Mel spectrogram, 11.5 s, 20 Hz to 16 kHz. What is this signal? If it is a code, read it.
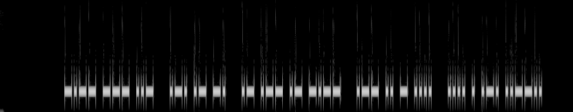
Morse code, heard as a keyed tone, about 25 wpm, 700 Hz. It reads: YOU RAN AWAY WITH HER?
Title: Sentences from Top 1000 Words - Review Part 3 - 25wpm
